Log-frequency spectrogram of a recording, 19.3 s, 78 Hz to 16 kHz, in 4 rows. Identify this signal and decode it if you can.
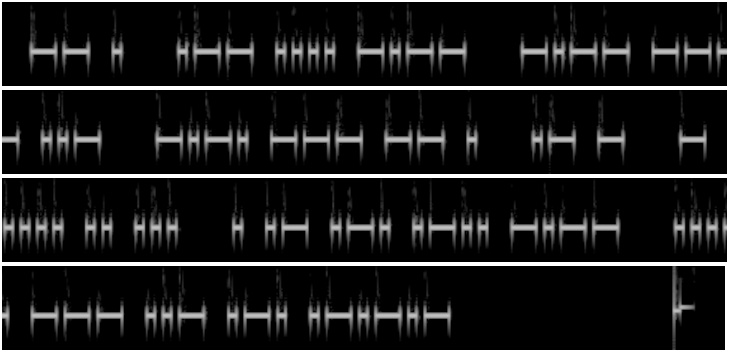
Morse code, heard as a keyed tone, about 22 wpm, 700 Hz. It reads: ME WHY YOU COME AT THIS EARLY HOUR.
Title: Sentences from Top 1000 Words - Review Part 2 - 22wpm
